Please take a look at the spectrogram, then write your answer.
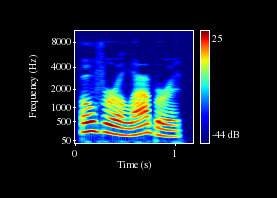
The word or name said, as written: over-elaborate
